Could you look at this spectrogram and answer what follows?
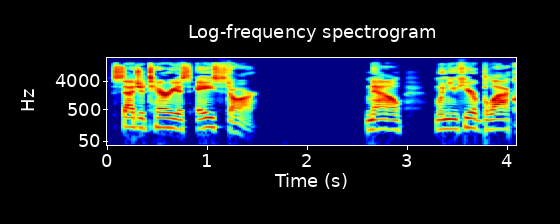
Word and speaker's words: Sagittarius A*: Lurking in the center of our own galaxy is a monster, a super massive black hole named Sagittarius A, pronounced Sagittarius A star.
